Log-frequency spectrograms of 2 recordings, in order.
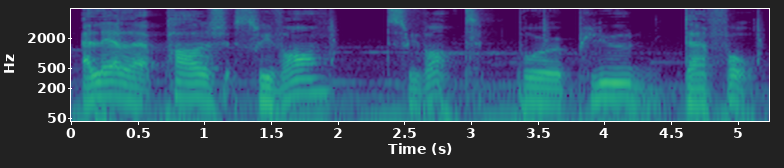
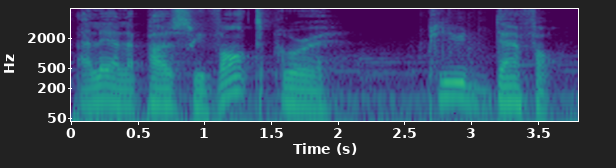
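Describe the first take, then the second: First: The sentence is halting, with breaks and a repeat. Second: The sentence flows in one smooth phrase.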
